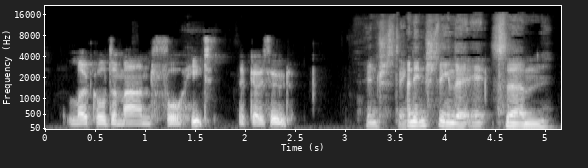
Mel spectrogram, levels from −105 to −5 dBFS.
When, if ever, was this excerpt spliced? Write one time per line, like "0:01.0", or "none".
0:02.2
0:03.6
